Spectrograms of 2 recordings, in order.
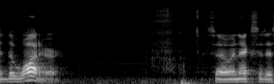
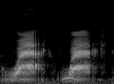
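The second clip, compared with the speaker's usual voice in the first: two quick imitated whack noises; mock whacking sound; 4 dB quieter than usual. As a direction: sound out the rod striking stone. Imitating Moses striking rock.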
